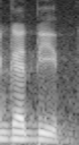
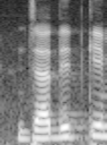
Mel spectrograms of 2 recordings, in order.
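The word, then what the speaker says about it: جديد: তারপরে শোয়া শোয়া বাতকাল্লাম আসানা না গাদিদ।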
